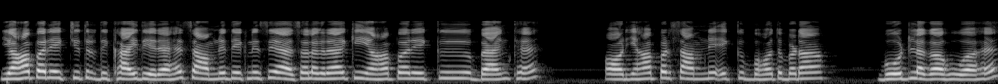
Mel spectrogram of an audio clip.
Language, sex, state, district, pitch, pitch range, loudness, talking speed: Hindi, female, Chhattisgarh, Sukma, 265 Hz, 245-280 Hz, -17 LUFS, 190 wpm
